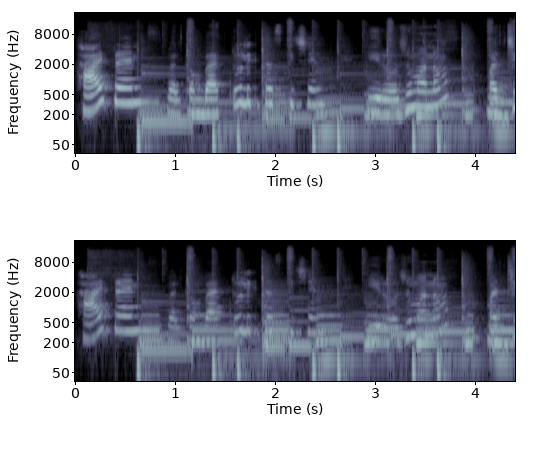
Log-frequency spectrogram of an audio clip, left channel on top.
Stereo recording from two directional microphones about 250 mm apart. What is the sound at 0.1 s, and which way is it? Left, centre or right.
Speech, left.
